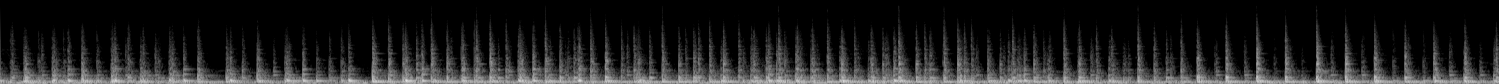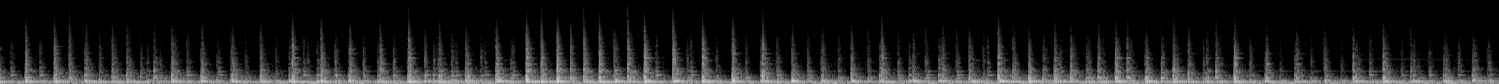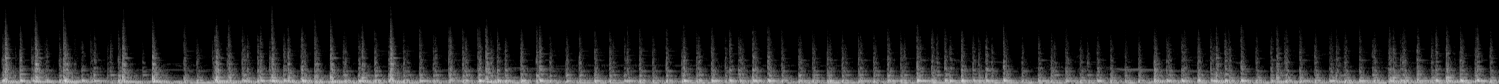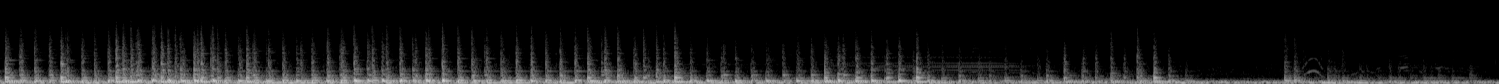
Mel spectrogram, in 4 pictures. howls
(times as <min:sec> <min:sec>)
0:41.0 0:42.0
